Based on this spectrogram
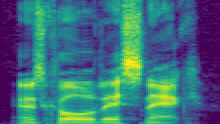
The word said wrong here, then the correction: Ekans: Ekans. – Ekans. Sorry, Ekans. – Everyone's saying it wrong but me.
